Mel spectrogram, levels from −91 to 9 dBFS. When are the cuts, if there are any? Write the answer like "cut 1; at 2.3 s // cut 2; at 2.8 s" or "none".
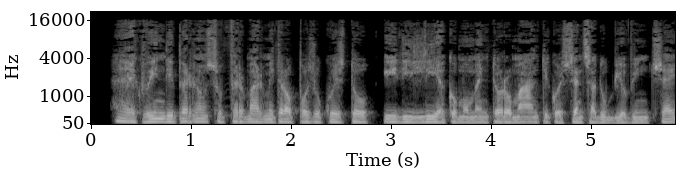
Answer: none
